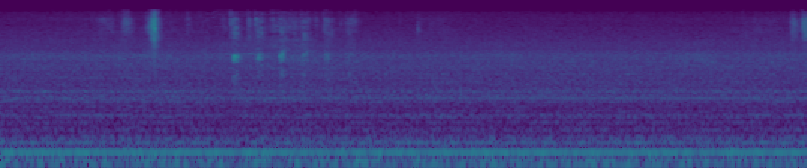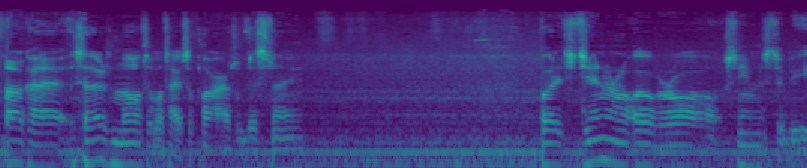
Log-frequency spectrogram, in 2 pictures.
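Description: A pen scratches lightly across paper.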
